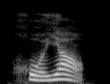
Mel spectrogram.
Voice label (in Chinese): "火药", Chinese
